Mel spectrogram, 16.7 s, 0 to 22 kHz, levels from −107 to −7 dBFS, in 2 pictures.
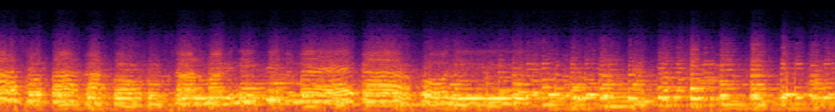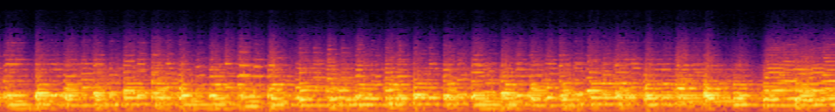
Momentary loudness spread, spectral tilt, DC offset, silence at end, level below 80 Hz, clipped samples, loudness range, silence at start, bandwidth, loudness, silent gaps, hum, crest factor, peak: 3 LU; -9.5 dB/octave; under 0.1%; 0 s; -44 dBFS; under 0.1%; 2 LU; 0 s; 5.6 kHz; -17 LUFS; none; none; 14 dB; -2 dBFS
